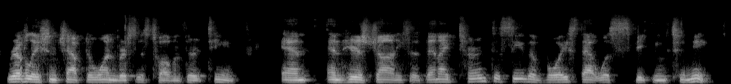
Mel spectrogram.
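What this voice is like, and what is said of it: Hoarse, failing voice. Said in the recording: “I'm losing my voice a bit here”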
